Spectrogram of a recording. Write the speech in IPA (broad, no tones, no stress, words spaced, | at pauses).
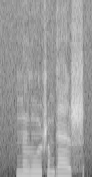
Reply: nə̃lũʂɔ̃ɡ æʂ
